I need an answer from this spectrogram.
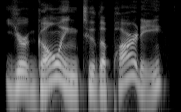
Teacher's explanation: with a falling tone, it's a statement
